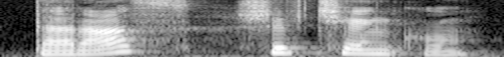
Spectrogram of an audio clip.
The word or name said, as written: Taras Schwetschenko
